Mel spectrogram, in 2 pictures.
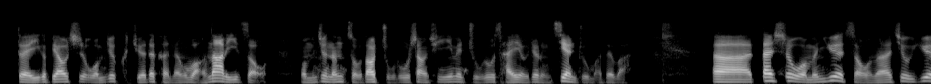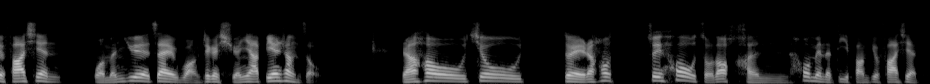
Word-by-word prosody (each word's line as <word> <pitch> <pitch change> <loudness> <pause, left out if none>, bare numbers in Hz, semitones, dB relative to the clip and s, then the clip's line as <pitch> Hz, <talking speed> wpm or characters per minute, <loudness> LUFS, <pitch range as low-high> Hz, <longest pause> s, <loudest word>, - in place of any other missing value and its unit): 对， 100 - +2
一 - - -3
个 120 - -3
标 125 +1 +3
志， - - -6
我 105 -3 -6
们 100 - -13
就 140 - -5
觉 105 - -5
得 - - 0
可 - - -8
能 90 +3 -9
往 - - -4
那 145 0 +9
里 115 -3 -4
走， 105 - -7 0.3
我 - - -7
们 100 +2 -12
就 135 - -3
能 120 +1 -2
走 - - -8
到 115 0 +7
主 - - -16
路 105 +4 -11
上 100 - -2
去， 115 - -13
因 120 +1 -6
为 120 - -4
主 85 - -16
路 110 0 -7
才 100 -2 -3
有 110 - -3
这 110 - -5
种 85 - -16
建 - - +4
筑 - - -15
嘛， 80 -1 -23
对 - - -9
吧？ - - -17 0.8
呃， 115 -1 +8
但 170 0 +8
是 165 - -4
我 - - +2
们 110 +3 -6
越 180 +2 +2
走 85 -11 -7
呢， 100 +3 -2
就 140 +3 -6
越 160 +6 0
发 140 +1 +6
现 135 -7 -3 0.3
我 105 - -3
们 105 +6 -9
越 165 0 +3
在 145 - +5
往 85 -4 -4
这 135 - -2
个 130 - +1
悬 105 -1 -5
崖 125 - +4
边 165 +5 +4
上 160 -7 0
走， - - -14 0.8
然 130 - +3
后 150 -3 +2
就 150 -3 -3 0.4
对， 140 -4 +5
然 125 +2 +2
后 175 -1 -2 0.3
最 180 -2 0
后 180 -2 0
走 - - -8
到 130 +3 +2
很 95 -5 -11
后 180 - -6
面 155 - -4
的 - - -6
地 120 - -15
方 100 -1 -6
就 - - -10
发 115 -1 +1
现， - - -6
120 Hz, 265 characters per minute, -25 LUFS, 105-145 Hz, 0.8 s, 那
